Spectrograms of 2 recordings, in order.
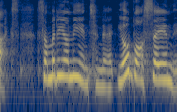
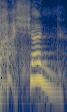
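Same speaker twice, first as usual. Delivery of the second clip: put-on Welsh accent; 3 semitones lower than usual. Speaker says a word the way it would sound in a Welsh accent. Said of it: "If I was going to say this in a Welsh accent".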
